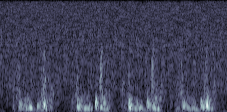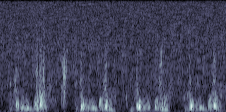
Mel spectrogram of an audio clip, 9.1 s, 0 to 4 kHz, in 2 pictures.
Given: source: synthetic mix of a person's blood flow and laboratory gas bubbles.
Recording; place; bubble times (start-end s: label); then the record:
Doppler ultrasound of blood flow; precordium
5.24-5.46 s: bubbles
5.76-5.91 s: bubbles
From the record:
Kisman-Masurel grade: 222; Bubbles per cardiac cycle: several, 3 to 8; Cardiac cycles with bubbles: 10 to 50%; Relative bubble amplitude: moderate (0.250 to 0.450); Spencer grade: 2 (many but less than half of the cardiac periods contain bubble signals, singularly or in groups); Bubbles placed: anywhere in the cardiac cycle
